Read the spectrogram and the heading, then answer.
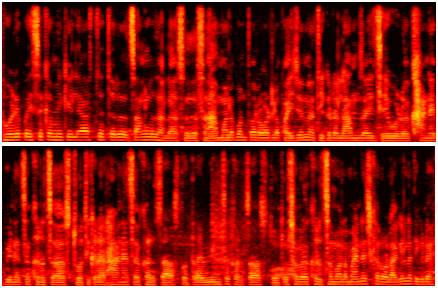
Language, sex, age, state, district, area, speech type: Marathi, male, 18-30, Maharashtra, Ahmednagar, urban, spontaneous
